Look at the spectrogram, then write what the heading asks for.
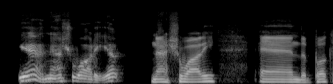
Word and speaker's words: Nashawaty: Did I pronounce it right? Yeah, Nashawaty.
